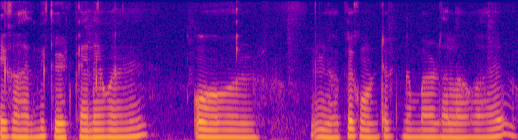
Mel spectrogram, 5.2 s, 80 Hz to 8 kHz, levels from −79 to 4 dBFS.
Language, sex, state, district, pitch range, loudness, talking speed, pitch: Hindi, male, Delhi, New Delhi, 145-155 Hz, -18 LUFS, 150 wpm, 150 Hz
